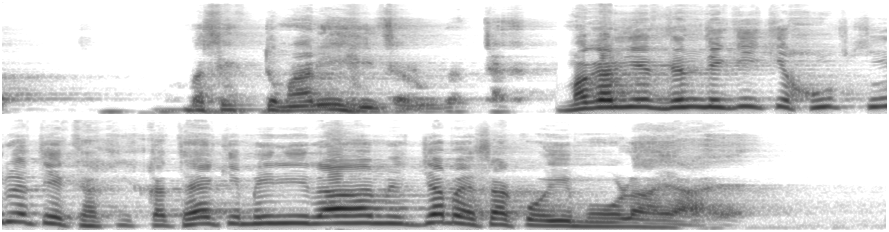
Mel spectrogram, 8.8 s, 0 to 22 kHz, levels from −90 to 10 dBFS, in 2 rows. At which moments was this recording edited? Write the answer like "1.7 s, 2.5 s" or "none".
2.7 s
